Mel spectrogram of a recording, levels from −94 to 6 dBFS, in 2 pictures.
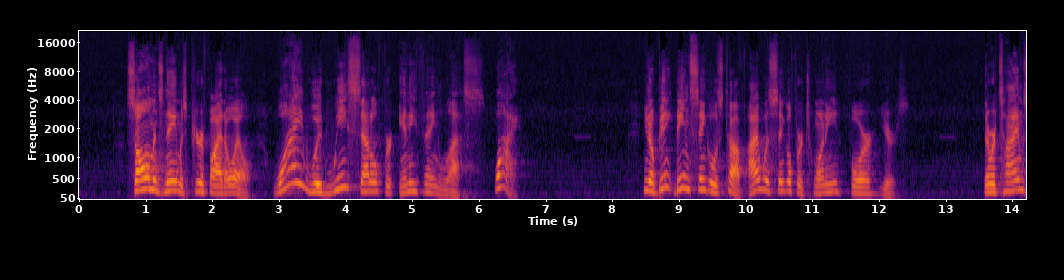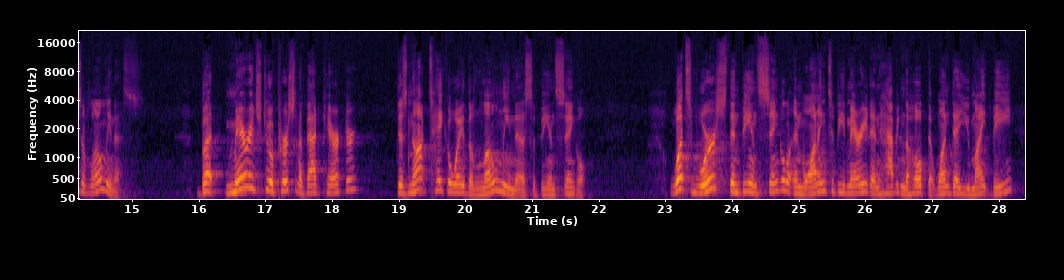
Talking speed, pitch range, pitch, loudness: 145 wpm, 145-215 Hz, 180 Hz, -28 LUFS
